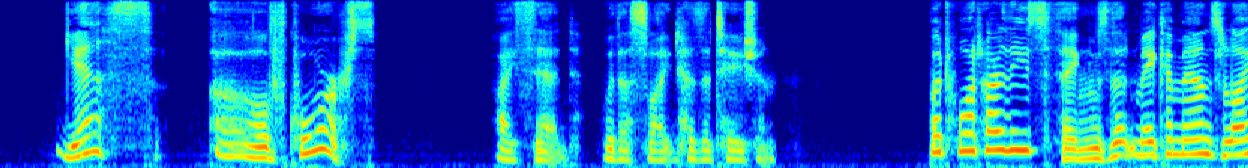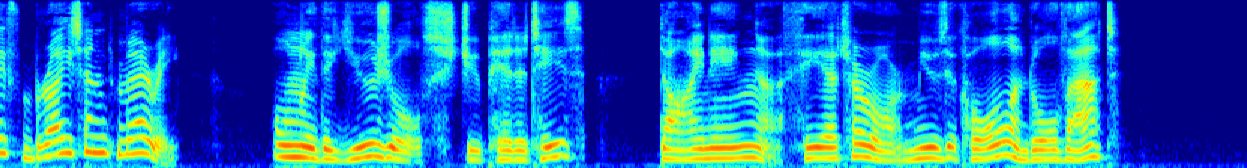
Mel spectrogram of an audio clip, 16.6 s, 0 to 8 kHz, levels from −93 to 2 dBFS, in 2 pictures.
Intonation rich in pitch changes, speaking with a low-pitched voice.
No: wide, 6.1 semitones; high, 190 Hz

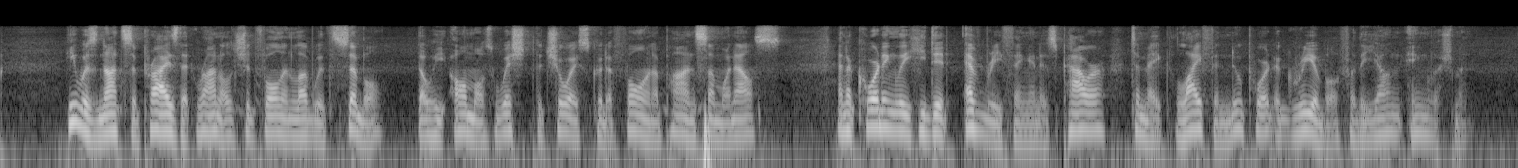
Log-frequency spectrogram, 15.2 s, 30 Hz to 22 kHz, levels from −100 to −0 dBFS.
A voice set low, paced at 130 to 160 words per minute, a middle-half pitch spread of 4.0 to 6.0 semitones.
No: low, 110 Hz; average, 170 wpm; average, 4.4 semitones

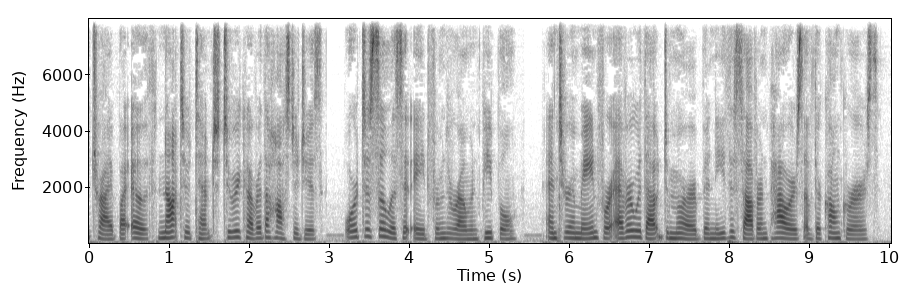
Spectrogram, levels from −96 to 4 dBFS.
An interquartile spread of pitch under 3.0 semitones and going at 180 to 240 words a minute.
Yes: narrow, 2.6 semitones; average, 190 wpm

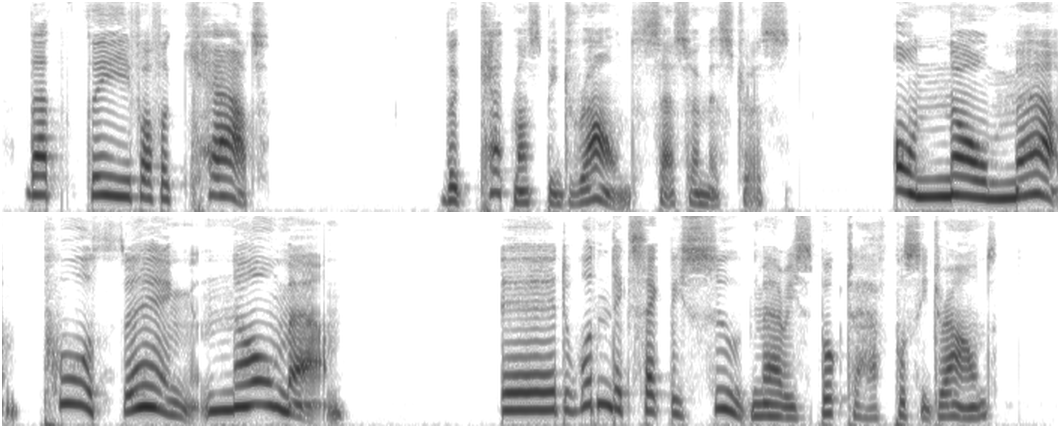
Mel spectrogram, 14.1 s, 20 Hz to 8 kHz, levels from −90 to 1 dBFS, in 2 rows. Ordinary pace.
No: slow, 130 wpm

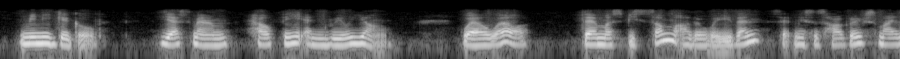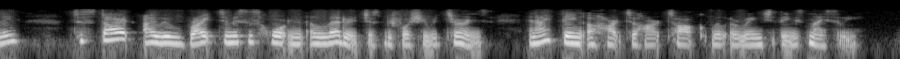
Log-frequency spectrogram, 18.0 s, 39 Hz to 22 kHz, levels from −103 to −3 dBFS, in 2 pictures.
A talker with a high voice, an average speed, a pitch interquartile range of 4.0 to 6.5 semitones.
No: high, 205 Hz; average, 155 wpm; average, 3.5 semitones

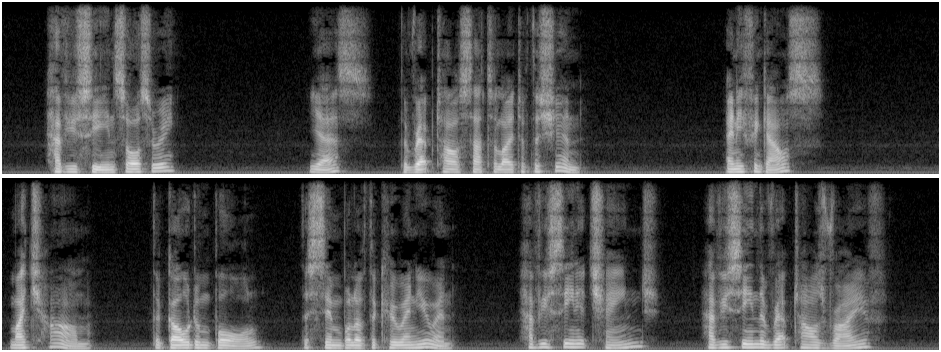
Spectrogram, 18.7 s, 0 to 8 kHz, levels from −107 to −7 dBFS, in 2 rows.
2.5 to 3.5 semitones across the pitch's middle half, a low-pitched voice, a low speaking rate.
No: average, 3.9 semitones; low, 120 Hz; slow, 130 wpm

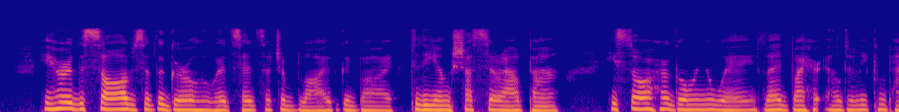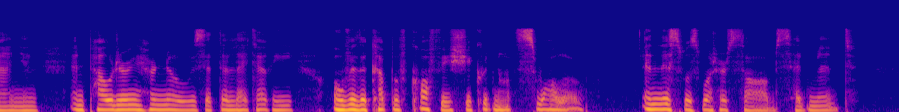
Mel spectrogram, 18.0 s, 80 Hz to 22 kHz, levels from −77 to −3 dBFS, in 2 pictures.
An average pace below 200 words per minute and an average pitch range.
No: average, 175 wpm; narrow, 2.2 semitones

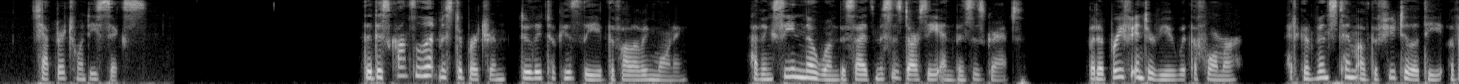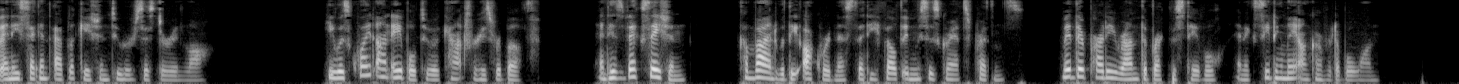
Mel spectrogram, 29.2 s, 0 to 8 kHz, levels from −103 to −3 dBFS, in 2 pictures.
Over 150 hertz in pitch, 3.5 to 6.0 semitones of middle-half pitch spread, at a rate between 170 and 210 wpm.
No: medium, 185 Hz; average, 5.0 semitones; average, 160 wpm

